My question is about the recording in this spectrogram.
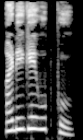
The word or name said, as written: ಅಡಿಕೆ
